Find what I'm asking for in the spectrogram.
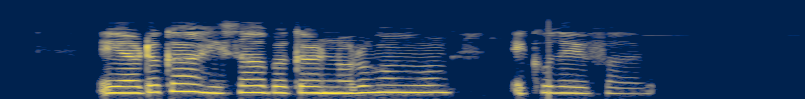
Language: Divehi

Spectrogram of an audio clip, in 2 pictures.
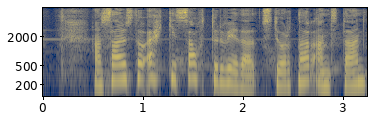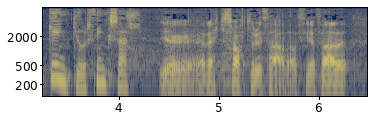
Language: Icelandic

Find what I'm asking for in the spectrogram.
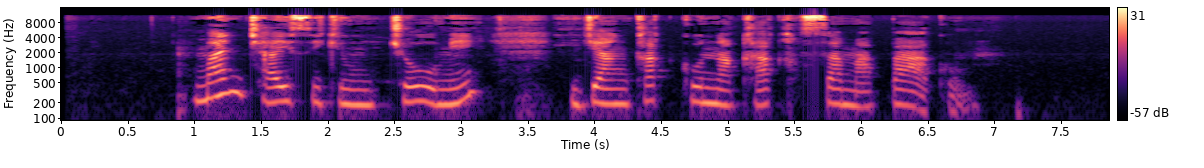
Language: Jauja Wanca Quechua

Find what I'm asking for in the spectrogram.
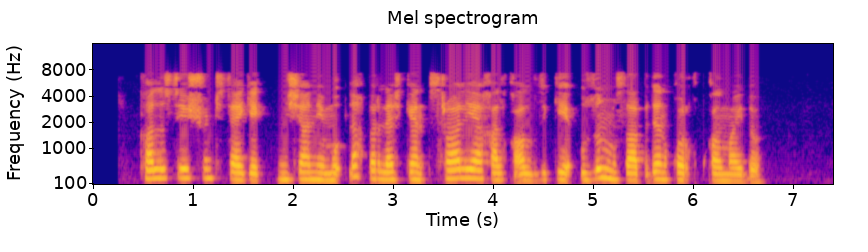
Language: Uyghur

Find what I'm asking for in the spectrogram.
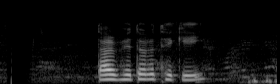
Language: Bangla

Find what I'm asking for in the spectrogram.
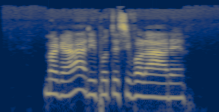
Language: Italian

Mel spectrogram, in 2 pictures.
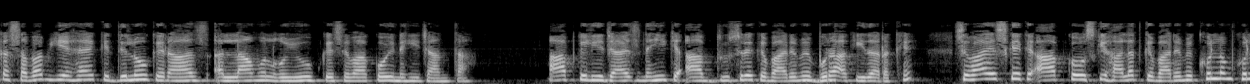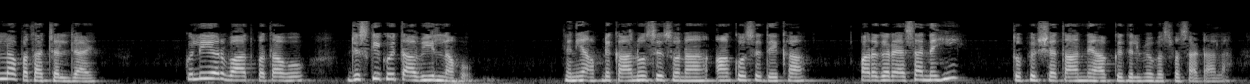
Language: Urdu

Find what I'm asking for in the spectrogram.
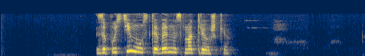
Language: Russian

